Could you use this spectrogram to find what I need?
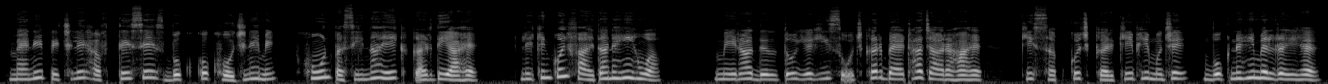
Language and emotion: Hindi, fearful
